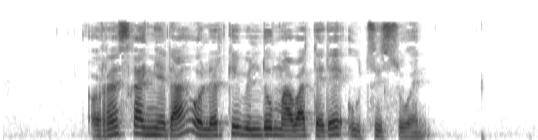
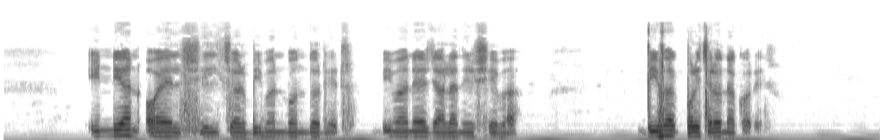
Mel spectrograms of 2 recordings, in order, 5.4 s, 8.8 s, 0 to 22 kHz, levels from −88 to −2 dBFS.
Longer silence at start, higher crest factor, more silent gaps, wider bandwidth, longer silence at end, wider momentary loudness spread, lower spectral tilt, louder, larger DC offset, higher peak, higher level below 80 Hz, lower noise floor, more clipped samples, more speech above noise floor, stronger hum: about the same, 0.9 s vs 0.9 s; second, 18 dB vs 26 dB; neither; about the same, 11.5 kHz vs 11.5 kHz; first, 1.1 s vs 0 s; second, 8 LU vs 13 LU; about the same, -4.5 dB/octave vs -5 dB/octave; first, -22 LUFS vs -29 LUFS; neither; about the same, -6 dBFS vs -6 dBFS; second, -68 dBFS vs -52 dBFS; first, -76 dBFS vs -62 dBFS; neither; first, 54 dB vs 33 dB; neither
